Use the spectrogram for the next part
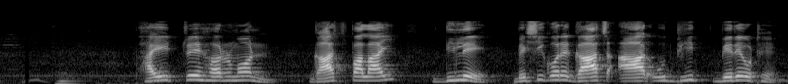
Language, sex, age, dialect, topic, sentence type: Bengali, male, 25-30, Northern/Varendri, agriculture, statement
